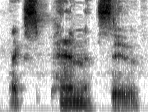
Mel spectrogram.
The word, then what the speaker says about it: expensive: So expensive is another 3-syllable word, accent on pen, expensive.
